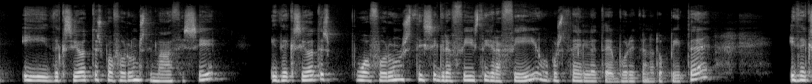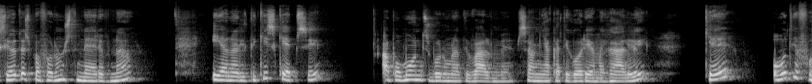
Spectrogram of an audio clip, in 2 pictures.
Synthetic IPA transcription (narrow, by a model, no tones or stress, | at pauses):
iðe̞ksio̞t̪it̪e̞spuɐfo̞ɾunst̪imɐθisiː | ðe̞ksio̞t̪it̪e̞spuɐfo̞ɾunst̪isiŋɡɾɐfist̪iɣɾɐfio̞po̞sθe̞le̞t̪e̞bo̞ɾit̪e̞nɐt̪opit̪e̞ | iðe̞ksio̞t̪it̪spuɐfo̞ɾunst̪ine̞ɾe̞vnɐ | iɐnɐlit̪icisce̞psi | ɐpo̞mo̞nit̪izbo̞ɾume̞nɐt̪ivɐlume̞sɐmɲɐkɐt̪iɣo̞ɾiɐme̞ɣɐli | ce̞ | o̞t̪iɐfo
